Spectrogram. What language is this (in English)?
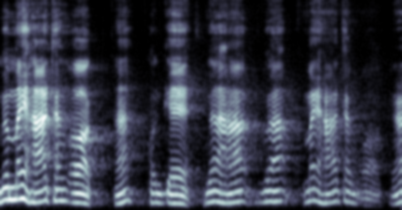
Thai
